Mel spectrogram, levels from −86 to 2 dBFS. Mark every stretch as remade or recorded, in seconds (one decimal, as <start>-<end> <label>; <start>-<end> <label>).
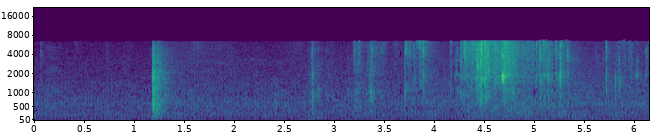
0.0-1.1 recorded; 1.1-2.0 remade; 2.0-6.2 recorded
